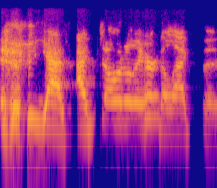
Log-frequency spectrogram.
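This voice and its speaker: A woman speaks loudly. Her pace is very slow. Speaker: program manager hosting professional development webinar. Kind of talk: webinar facilitation, casual chat.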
